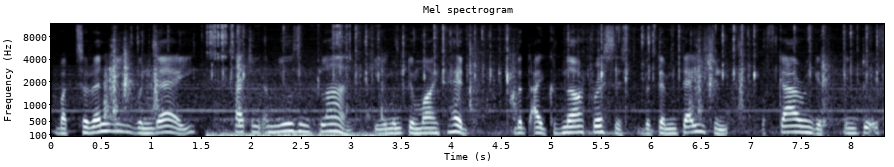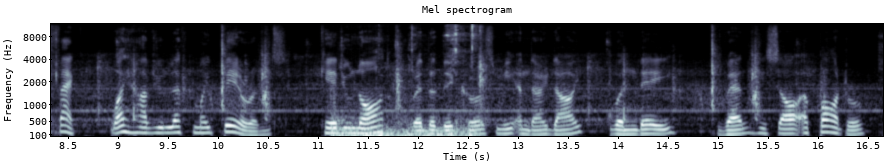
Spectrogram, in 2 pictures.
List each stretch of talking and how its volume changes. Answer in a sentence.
The talking can be heard from 0.0 to 16.4 s, at a steady volume.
